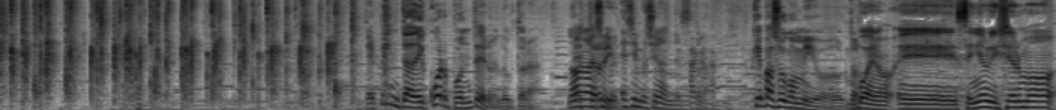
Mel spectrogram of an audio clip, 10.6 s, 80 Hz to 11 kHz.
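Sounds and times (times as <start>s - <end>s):
studio audience applause: 0.0s - 3.9s
speech: 3.6s - 10.5s.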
